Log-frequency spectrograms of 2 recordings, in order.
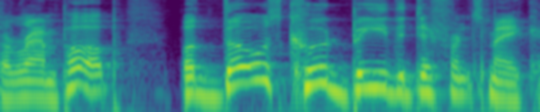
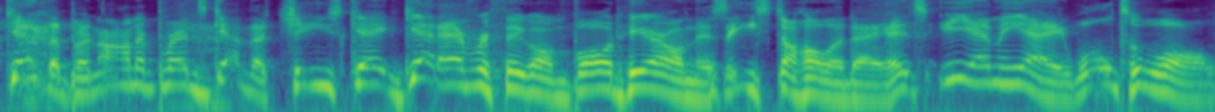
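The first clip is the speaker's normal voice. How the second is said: assumed, put-on voice, higher; 4 semitones higher than usual. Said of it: "I don't know why I'm doing that voice".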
